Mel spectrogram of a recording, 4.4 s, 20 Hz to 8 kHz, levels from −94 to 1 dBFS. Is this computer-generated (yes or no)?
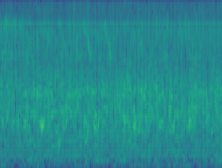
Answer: yes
